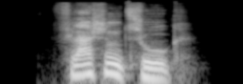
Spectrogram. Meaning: block and tackle; polyspast
- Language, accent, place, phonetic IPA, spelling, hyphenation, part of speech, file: German, Germany, Berlin, [ˈflaʃn̩ˌt͡suːk], Flaschenzug, Fla‧schen‧zug, noun, De-Flaschenzug.ogg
